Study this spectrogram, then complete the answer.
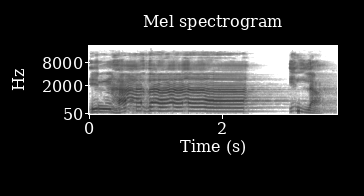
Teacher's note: ان هذا الا، ہاذا الگ کلمہ ہے اور الا الگ کلمہ، تو یہاں مد منفصل ہوگا. مد منفصل کو مد جائز بھی کہتے ہیں اور اس کی مقدار توسط ہے اور قصر بھی جائز ہے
